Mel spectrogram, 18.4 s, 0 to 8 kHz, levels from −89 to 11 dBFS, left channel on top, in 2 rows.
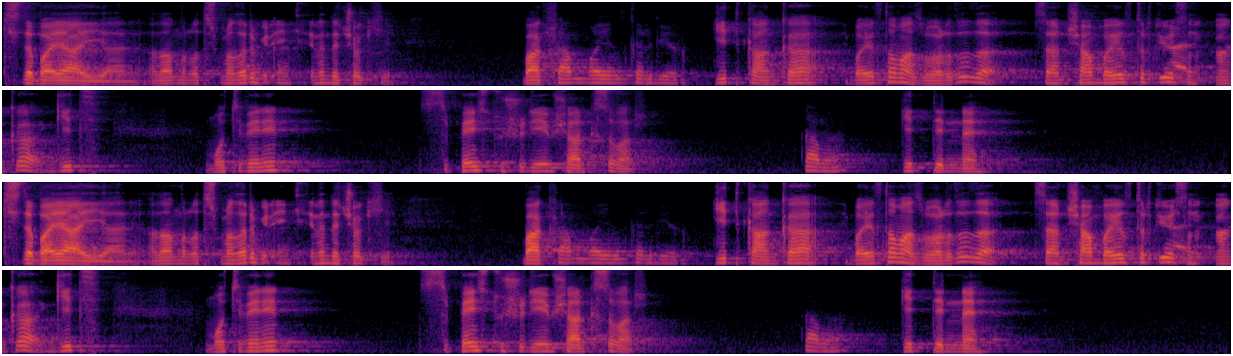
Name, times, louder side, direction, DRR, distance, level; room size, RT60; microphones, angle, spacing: voice 1, 0.0-2.9 3.9-4.1 5.3-9.9 10.7-11.3 12.4-14.0 16.0-16.6, right 3 dB, 25° right, 14 dB, 0.9 m, -33 dB
voice 2, 1.8-2.2 4.2-5.1 8.7-9.0 15.2-15.5, left 3 dB, 55° left, 15 dB, 0.8 m, -39 dB
29.5 x 17.0 x 7.1 m, 1.1 s
head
